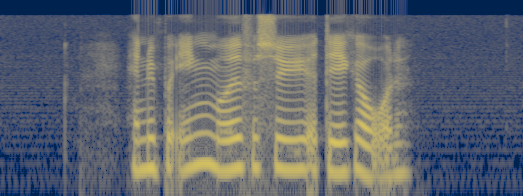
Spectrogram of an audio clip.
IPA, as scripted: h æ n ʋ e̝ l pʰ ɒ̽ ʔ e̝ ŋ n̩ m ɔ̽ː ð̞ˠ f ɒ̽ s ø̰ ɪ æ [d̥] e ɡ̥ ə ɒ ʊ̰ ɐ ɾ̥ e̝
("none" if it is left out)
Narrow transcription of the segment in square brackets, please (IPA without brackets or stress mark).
d̥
